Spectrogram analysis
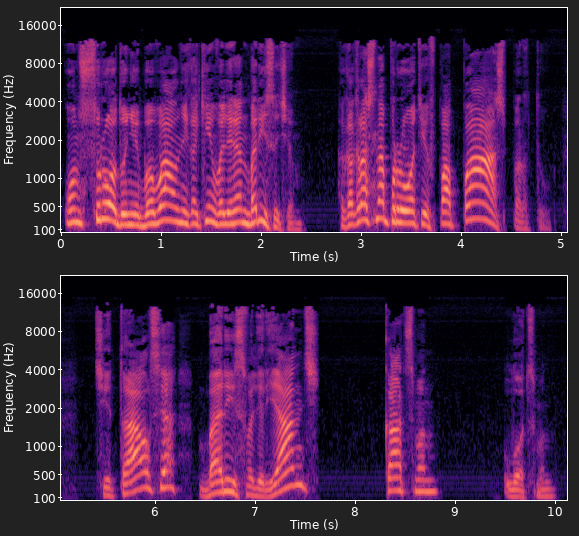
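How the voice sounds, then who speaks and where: Expressive, ironic male narrator. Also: high voice, normal speed. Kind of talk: radio play narration.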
